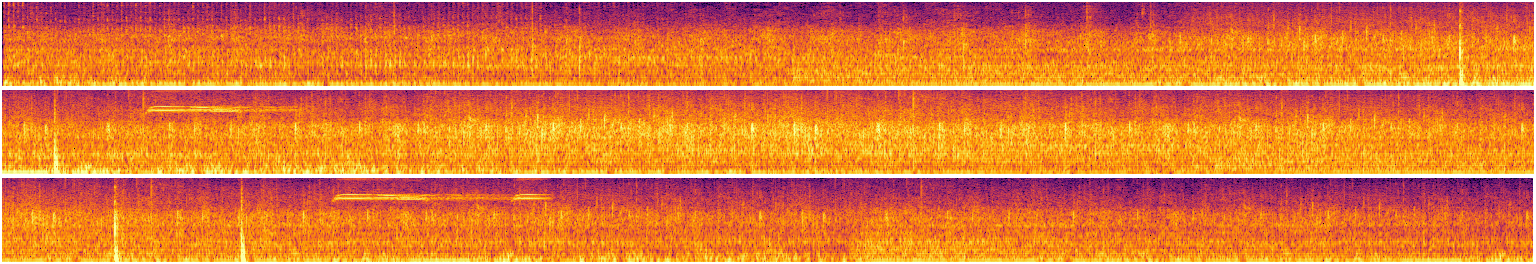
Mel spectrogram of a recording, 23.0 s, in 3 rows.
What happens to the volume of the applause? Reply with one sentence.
The volume of the applause goes up, then down.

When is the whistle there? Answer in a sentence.
You can hear the whistle from 7.2 to 9.2 s and from 15.8 to 18.1 s.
